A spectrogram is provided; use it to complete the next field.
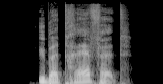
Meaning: second-person plural subjunctive II of übertreffen
- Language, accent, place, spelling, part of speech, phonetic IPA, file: German, Germany, Berlin, überträfet, verb, [yːbɐˈtʁɛːfət], De-überträfet.ogg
